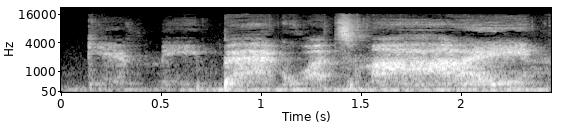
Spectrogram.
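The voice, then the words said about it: Raspy creature voice. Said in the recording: “you hear kind of a raspy voice”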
